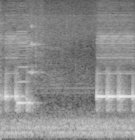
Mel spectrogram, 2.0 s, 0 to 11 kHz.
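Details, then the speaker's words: High-priority red alarm tones keep repeating from a Drager V500 adult ICU ventilator after part of the circuit pops off or disconnects. "so it's going to still red alarm but then you come in you're like okay what the heck just happened and you know something popped off at that time"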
